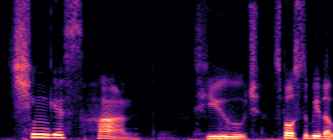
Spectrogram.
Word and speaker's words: Chinggis Khan: And I just learned that I've been pronouncing his name incorrectly. To all the Americans, we've been saying it wrong. It's not Genghis Khan, it's Chinggis Khan.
